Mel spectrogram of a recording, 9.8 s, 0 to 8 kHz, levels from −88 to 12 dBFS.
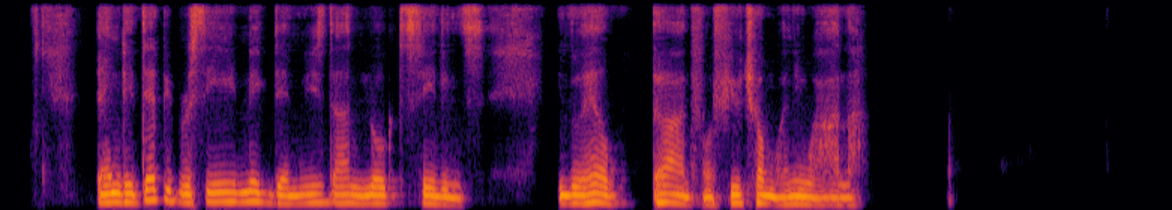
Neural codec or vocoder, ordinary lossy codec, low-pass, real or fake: codec, 16 kHz, 1.1 kbps, Voila-Tokenizer; none; 7.2 kHz; fake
